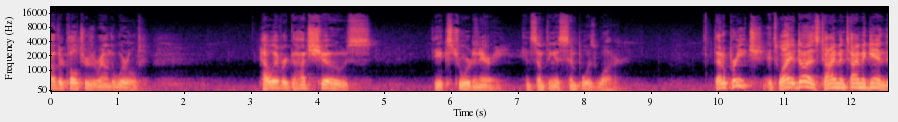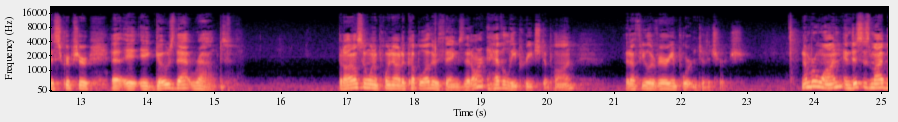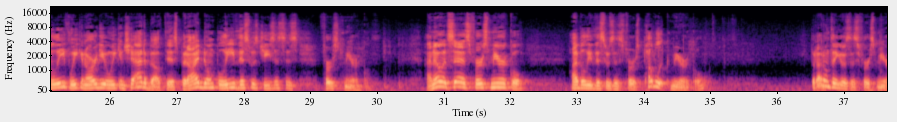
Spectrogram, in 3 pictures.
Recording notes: Today's recording is taken from Riverview UMC's Wednesday Communion Service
